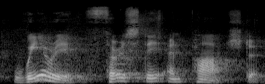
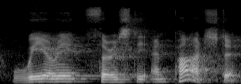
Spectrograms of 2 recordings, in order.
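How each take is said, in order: The two takes are said the same way.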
